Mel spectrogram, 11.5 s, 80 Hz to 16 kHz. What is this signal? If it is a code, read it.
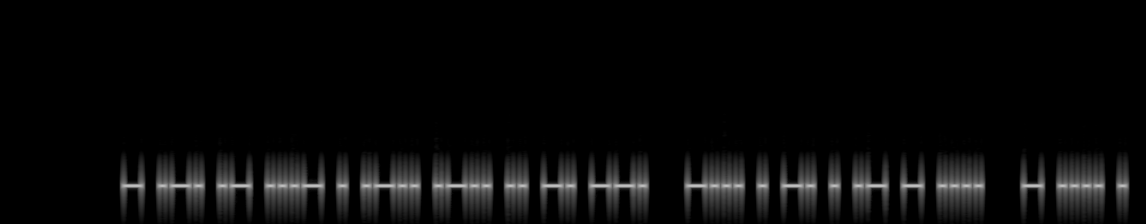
Morse code, heard as a keyed tone, about 19 wpm, 700 Hz. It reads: TRAVELLING BENEATH THE
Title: Pangram Challenge v2 - 20wpm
